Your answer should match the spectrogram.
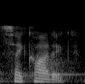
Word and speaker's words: psychotic: Yeah, psychotic. Very good. They'll do. Psychotic, yeah. Just in English, they drop the P. They drop the first P. So it's psychotic, but it's spelled.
